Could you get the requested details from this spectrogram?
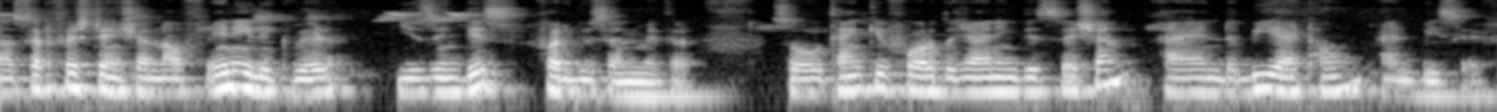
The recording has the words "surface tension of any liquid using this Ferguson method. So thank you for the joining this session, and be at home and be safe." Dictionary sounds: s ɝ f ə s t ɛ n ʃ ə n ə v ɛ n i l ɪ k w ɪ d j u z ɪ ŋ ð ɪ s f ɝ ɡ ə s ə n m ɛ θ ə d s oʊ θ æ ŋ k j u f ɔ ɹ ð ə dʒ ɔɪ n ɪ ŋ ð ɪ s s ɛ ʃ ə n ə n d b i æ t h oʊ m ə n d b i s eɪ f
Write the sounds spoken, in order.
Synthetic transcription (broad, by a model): s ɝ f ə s t ɛ n ʃ ə n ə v ɛ n i l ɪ k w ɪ d j u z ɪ ŋ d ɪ s f ɝ ɡ ə s ə n m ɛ t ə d s oʊ t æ ŋ k j u f ɔ ɹ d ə dʒ ɔɪ n ɪ ŋ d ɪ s s ɛ ʃ ə n ə n d b i æ t h oʊ m ə n d b i s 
